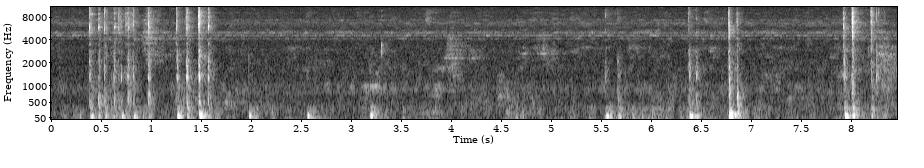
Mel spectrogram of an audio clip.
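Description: Keys clatter on a computer keyboard as someone types in a Word document, bursts of sharp clicks coming in irregular clusters with quiet gaps between them, close and fairly soft.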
